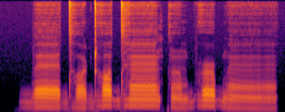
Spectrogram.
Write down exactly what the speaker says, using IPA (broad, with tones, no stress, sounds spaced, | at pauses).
b ɛː˨ dʱ ʌ˨ ɖʱ ʌ˦ dʱ ɛ̃ː˦ k ə̃˨ bʱ ə˞˦ b ɛ̃ː˨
